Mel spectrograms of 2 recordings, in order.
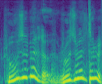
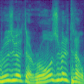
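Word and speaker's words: Roosevelt: 근데 이게 루즈벨트를 잘 모르고 하는 얘기예요. 미국 사람은 로즈벨트라고 발음합니다. ROO, 프랭클린 로즈벨트 이렇게 많이 합니다.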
